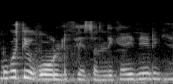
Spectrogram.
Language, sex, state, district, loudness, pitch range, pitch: Hindi, female, Uttar Pradesh, Deoria, -15 LUFS, 225-260 Hz, 240 Hz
